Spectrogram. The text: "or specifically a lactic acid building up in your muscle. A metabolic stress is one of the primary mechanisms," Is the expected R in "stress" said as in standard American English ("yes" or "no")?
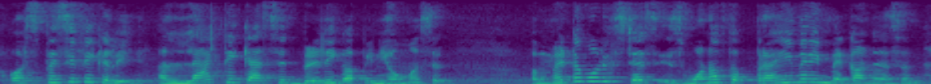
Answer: no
